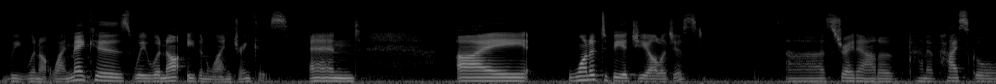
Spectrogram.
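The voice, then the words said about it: Australian accent. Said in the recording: “You are Australian, mm-hmm. hence the accent.”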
